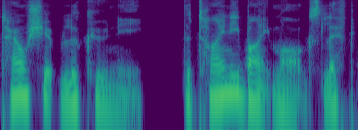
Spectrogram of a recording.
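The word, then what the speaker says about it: Howship's lacunae: Scattered through it were microscopic resorption pits called house ship lacuni, pronounced househip lucuni, the tiny bite marks left by cells that demolish bone during remodeling.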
